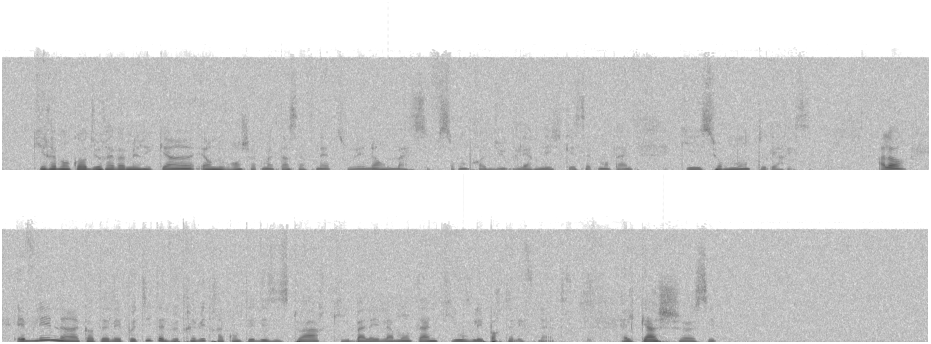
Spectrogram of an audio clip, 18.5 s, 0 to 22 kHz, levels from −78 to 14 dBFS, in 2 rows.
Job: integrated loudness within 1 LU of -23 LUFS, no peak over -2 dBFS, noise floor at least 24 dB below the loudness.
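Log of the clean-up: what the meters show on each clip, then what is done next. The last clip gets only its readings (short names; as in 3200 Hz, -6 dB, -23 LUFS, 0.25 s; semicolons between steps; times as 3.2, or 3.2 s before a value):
dropouts 6; longest dropout 1.1 ms; noise floor -39 dBFS; noise floor target -53 dBFS; loudness -29.0 LUFS; peak -8.0 dBFS; loudness target -23.0 LUFS
-> interpolate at 0.34/3.86/13.12/13.88/15.14/15.88, 1.1 ms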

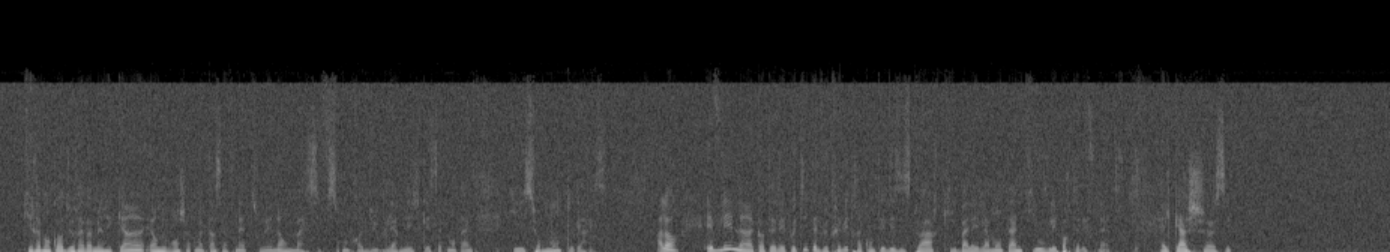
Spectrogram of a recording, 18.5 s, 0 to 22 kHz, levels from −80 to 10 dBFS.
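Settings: dropouts 0; noise floor -39 dBFS; noise floor target -53 dBFS
-> denoiser 14 dB, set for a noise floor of -39 dBFS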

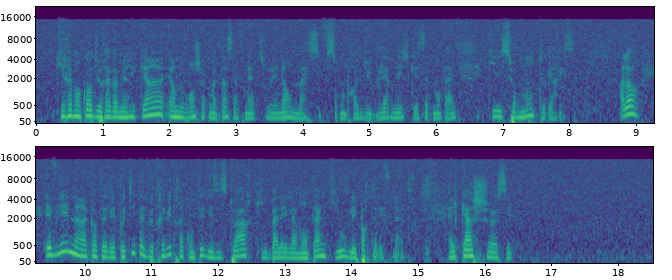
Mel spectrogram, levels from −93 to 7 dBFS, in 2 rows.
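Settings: noise floor -48 dBFS; noise floor target -53 dBFS
-> denoiser 6 dB, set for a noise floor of -48 dBFS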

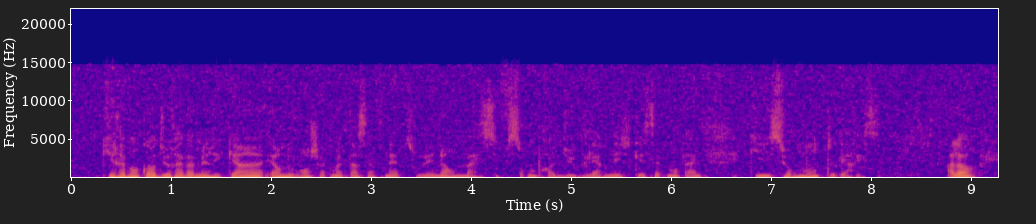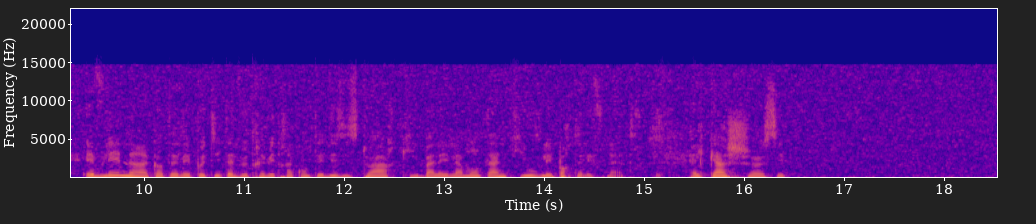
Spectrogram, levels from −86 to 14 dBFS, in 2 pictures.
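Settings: noise floor -51 dBFS; noise floor target -53 dBFS
-> denoiser 6 dB, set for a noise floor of -51 dBFS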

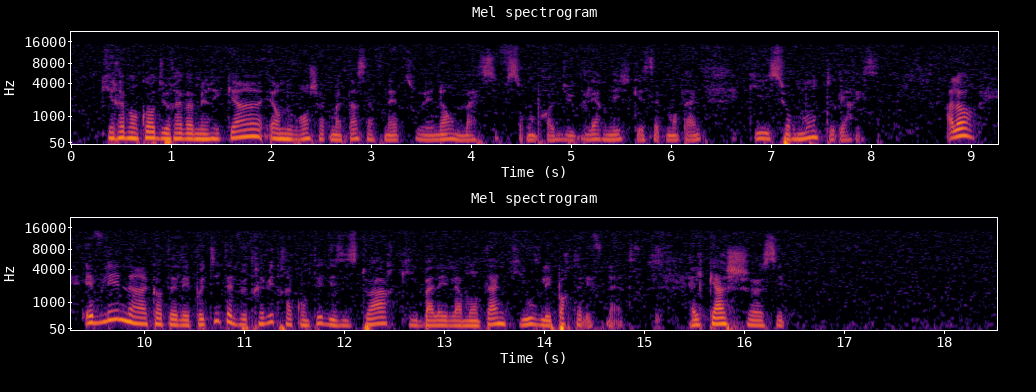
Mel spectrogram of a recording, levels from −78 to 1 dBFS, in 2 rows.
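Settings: noise floor -54 dBFS; loudness -29.0 LUFS; peak -8.5 dBFS; loudness target -23.0 LUFS
-> gain +6 dB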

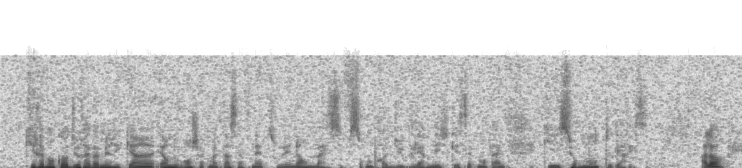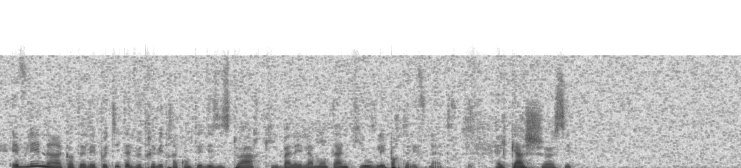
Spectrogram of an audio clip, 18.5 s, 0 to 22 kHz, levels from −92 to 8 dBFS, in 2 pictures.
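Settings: loudness -23.0 LUFS; peak -2.5 dBFS; noise floor -48 dBFS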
